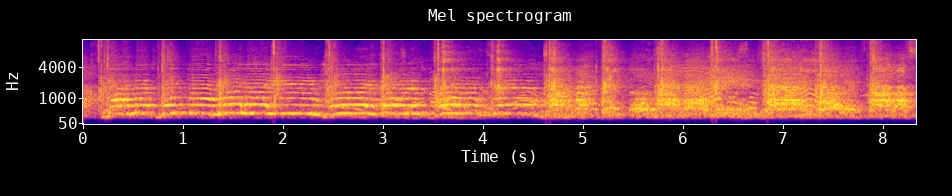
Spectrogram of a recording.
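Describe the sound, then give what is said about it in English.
Hundreds of protesters chanting loudly against the Gaza war while marching through the hillside town of Deir Hana in Israel's Galilee, many voices shouting in unison in a steady, driving rhythm of repeated phrases. “Hundreds of people marching through the hillside town of Deir Hana in Israel's Galilee, loudly opposing the war in Gaza.”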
